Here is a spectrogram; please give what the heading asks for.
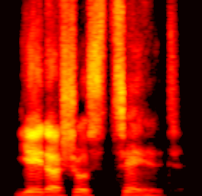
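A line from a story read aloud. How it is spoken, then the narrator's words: Calling out. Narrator (German): rief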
